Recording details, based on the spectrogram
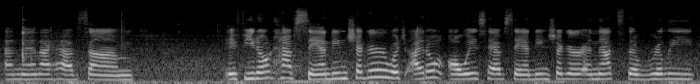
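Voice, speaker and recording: Lady chef explaining a recipe on an outdoor patio, kinda high voice, traffic noise behind. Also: normal speed. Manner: explanatory, relaxed, with fillers. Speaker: guest chef demonstrating a recipe. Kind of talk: cooking demonstration. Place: outdoor kitchen showroom patio. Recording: noisy outdoor recording.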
